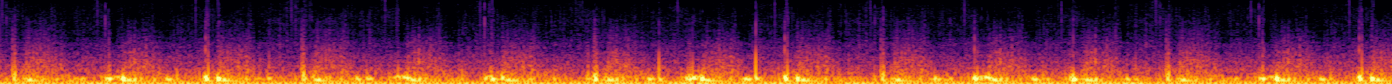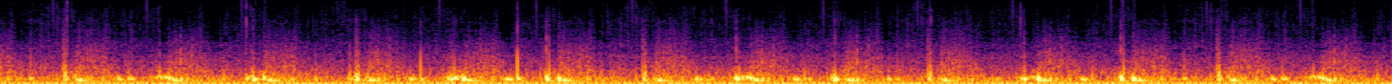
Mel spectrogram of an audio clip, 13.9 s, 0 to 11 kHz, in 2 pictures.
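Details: Womb sound played as a baby sleep aid with white noise: steady, low, muffled heartbeat thumps, about 125 a minute, over a constant low whooshing rumble, as if heard from inside the womb.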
